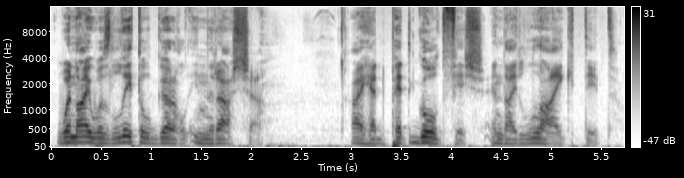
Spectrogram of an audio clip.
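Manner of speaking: put-on slow, heavy Russian accent. Quoting her friend for the viewers, slow Russian accent. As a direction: lean into the Russian accent, taking your time. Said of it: "do a Russian accent".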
